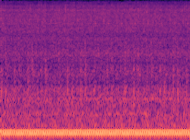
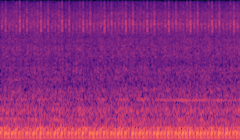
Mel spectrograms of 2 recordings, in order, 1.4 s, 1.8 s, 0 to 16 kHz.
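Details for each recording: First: 1995 Nissan Maxima cold start: quick, even light tick over a smooth hum, heard only for about the first three minutes and gone once warm. Owner says it sounds like plastic on plastic; an exhaust leak or tensioner is suspected. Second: 1995 Nissan Maxima, fully warmed up: smooth even idle with light, fast injector tick riding on top, which is normal; engine running healthy.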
